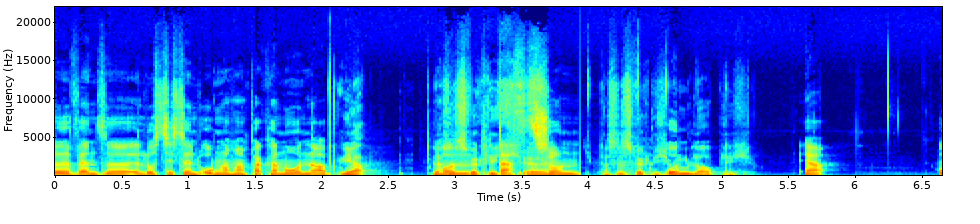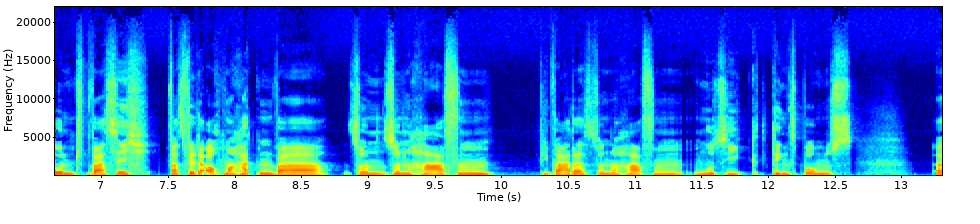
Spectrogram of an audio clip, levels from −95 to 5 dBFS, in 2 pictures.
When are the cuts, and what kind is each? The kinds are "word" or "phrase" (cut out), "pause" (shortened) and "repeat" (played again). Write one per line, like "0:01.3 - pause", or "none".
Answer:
none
